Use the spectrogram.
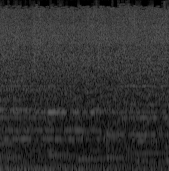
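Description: Steady rain pours in the video game Psychedelica of the Black Butterfly, a dense, continuous hiss of drops on surfaces under a low, droning ambient hum, with no voices.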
